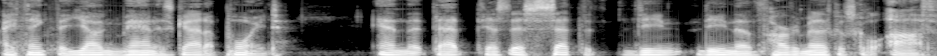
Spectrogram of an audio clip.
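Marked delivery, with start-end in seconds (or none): 0.0-2.1 put-on stage whisper. Retelling a remark that set off the medical school dean, in a stage whisper. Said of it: "Said in kind of a stage whisper".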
